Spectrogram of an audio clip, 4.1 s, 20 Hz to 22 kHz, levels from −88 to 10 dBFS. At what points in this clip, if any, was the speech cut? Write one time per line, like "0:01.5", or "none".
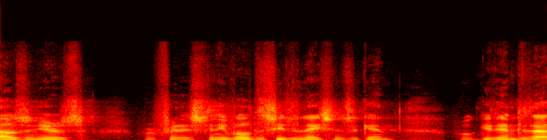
0:01.5

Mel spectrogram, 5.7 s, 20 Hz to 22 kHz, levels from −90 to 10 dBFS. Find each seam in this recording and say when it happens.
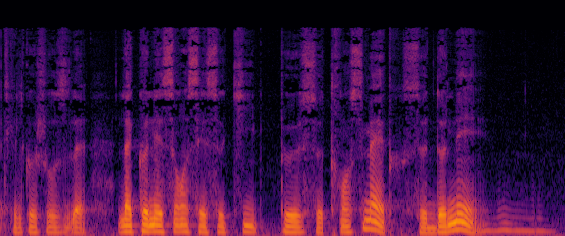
none

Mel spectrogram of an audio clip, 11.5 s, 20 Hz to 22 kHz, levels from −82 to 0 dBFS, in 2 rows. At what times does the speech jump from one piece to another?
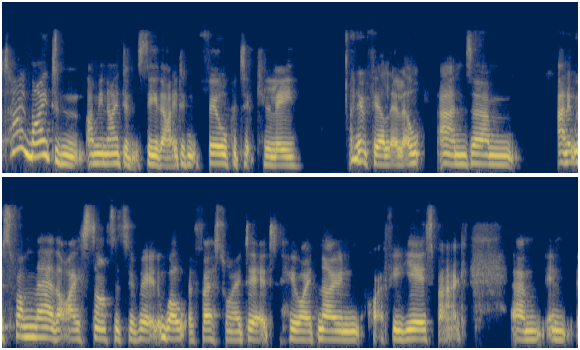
0:04.2
0:07.6
0:09.4

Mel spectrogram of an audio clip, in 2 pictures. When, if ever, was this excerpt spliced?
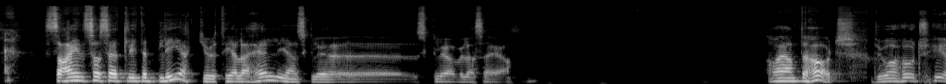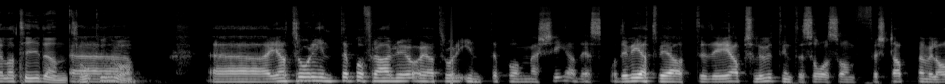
0:08.7
0:10.1
0:15.5

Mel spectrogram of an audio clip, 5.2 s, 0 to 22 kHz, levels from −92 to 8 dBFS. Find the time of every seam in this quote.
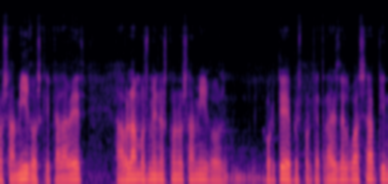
0:03.5

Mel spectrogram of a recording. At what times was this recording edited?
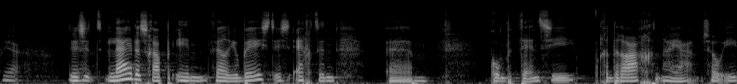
0:04.9

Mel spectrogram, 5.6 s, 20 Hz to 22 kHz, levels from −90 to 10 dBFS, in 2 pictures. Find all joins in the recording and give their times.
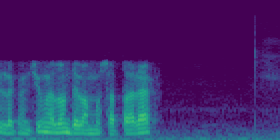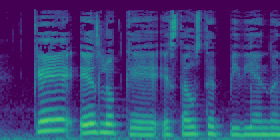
none

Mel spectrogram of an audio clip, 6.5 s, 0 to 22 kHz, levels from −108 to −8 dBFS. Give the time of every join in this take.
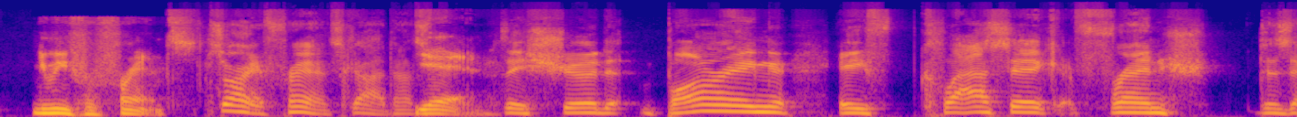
0:02.5

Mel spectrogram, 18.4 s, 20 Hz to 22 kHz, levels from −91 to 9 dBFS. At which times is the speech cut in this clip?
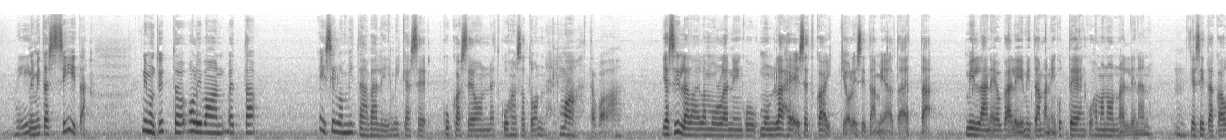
none

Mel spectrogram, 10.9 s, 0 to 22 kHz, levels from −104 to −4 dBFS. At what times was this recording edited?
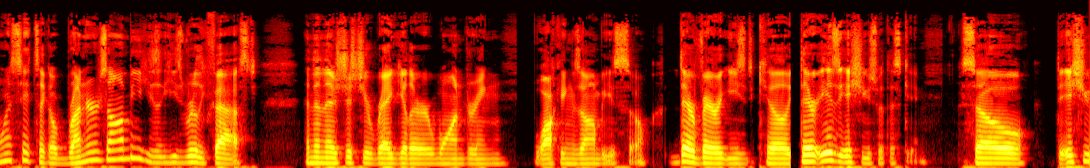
0:07.9

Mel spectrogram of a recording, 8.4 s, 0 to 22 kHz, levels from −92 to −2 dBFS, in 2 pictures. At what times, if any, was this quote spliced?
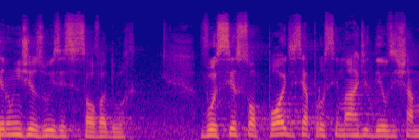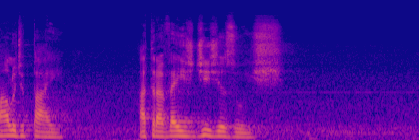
none

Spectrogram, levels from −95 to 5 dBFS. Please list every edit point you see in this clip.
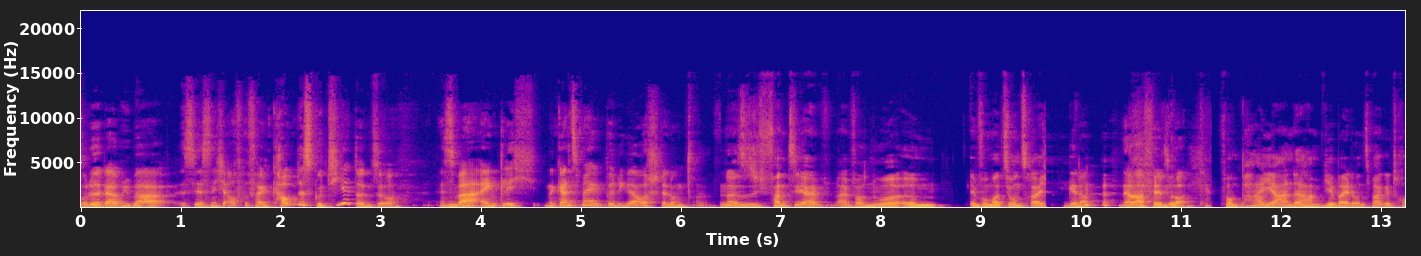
0:06.4
0:09.7
0:11.3

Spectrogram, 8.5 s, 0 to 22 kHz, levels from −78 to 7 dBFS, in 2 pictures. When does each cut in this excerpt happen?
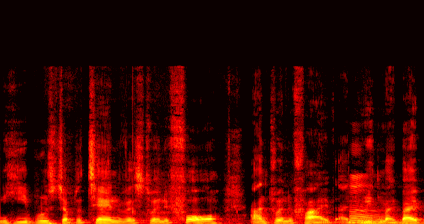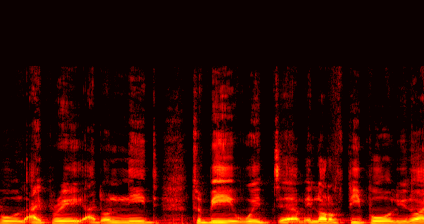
0:03.3

